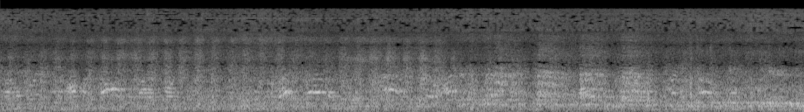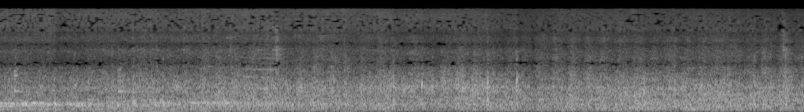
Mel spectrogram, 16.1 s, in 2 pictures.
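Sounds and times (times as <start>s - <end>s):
steam train rumbling past: 0.0s - 16.0s
wheels clattering over rails: 8.0s - 16.0s.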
